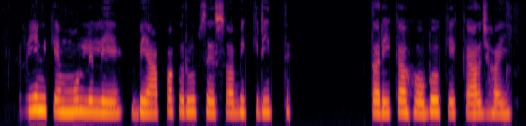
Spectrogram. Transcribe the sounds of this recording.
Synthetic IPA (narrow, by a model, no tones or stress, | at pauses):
ɾiːnkemullebjapəkɾuːpsesəbikɾit̪ | t̪əɾikaɦobokekaɾd͡ʒɦəj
